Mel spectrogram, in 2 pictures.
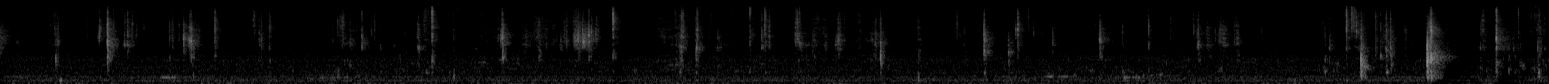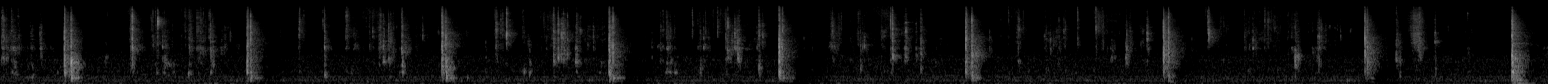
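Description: Trading cards being handled and slid against each other on a table: irregular short scratchy swipes and clicks of card stock, a few a second, growing louder about halfway through.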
